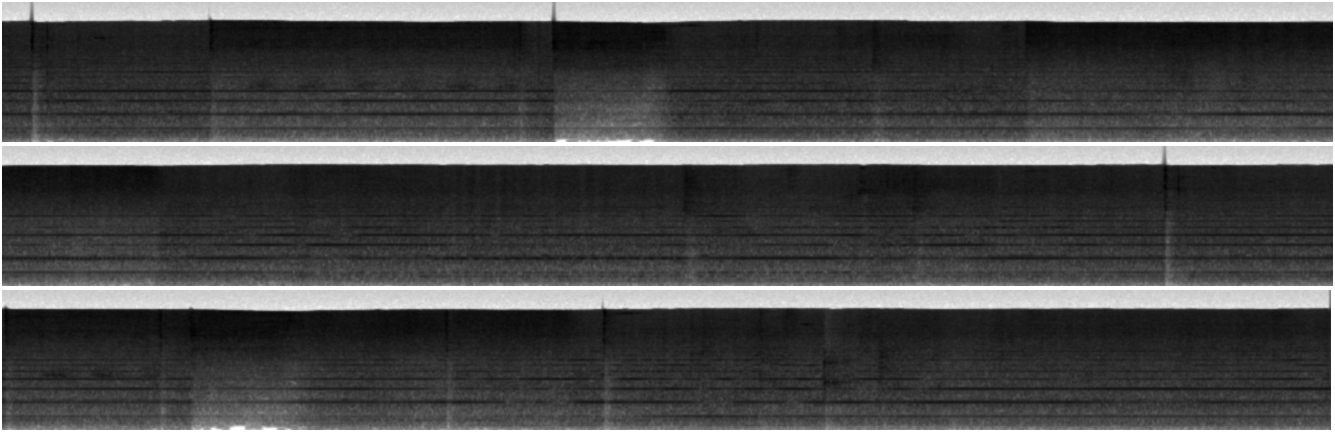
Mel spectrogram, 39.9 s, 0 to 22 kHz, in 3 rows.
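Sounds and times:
router high whine: 0.0 - 39.9
loud airy hiss: 2.1 - 6.8, 8.7 - 16.4, 26.6 - 32.7.

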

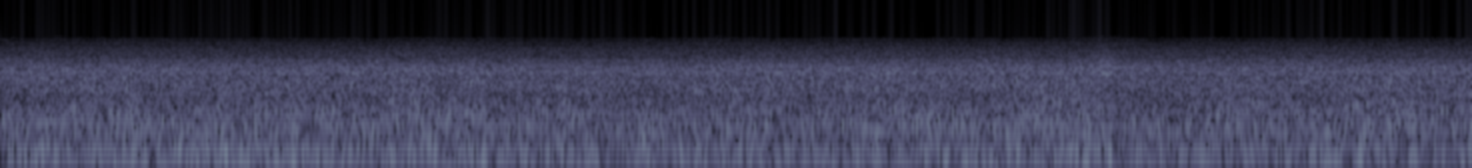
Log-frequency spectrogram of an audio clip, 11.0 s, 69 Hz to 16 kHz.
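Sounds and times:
dense machine noise: 0.0 - 11.0
low hum: 0.0 - 11.0.

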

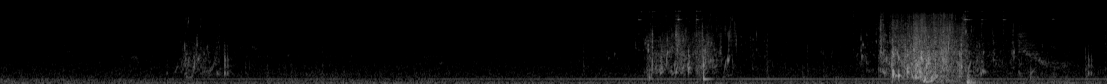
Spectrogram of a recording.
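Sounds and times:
faint steady hum: 0.0 - 11.0
fish splashing in water: 8.8 - 10.0.

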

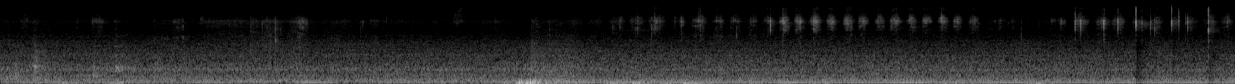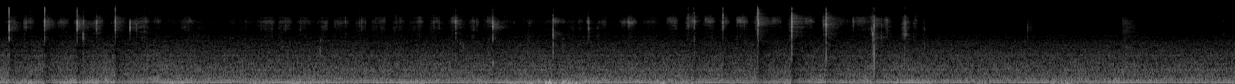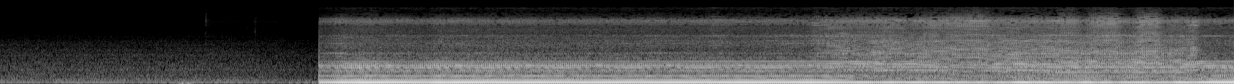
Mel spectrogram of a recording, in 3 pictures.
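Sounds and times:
steady low hum: 0.0 - 37.0
light scratching strokes on metal: 6.0 - 20.6.

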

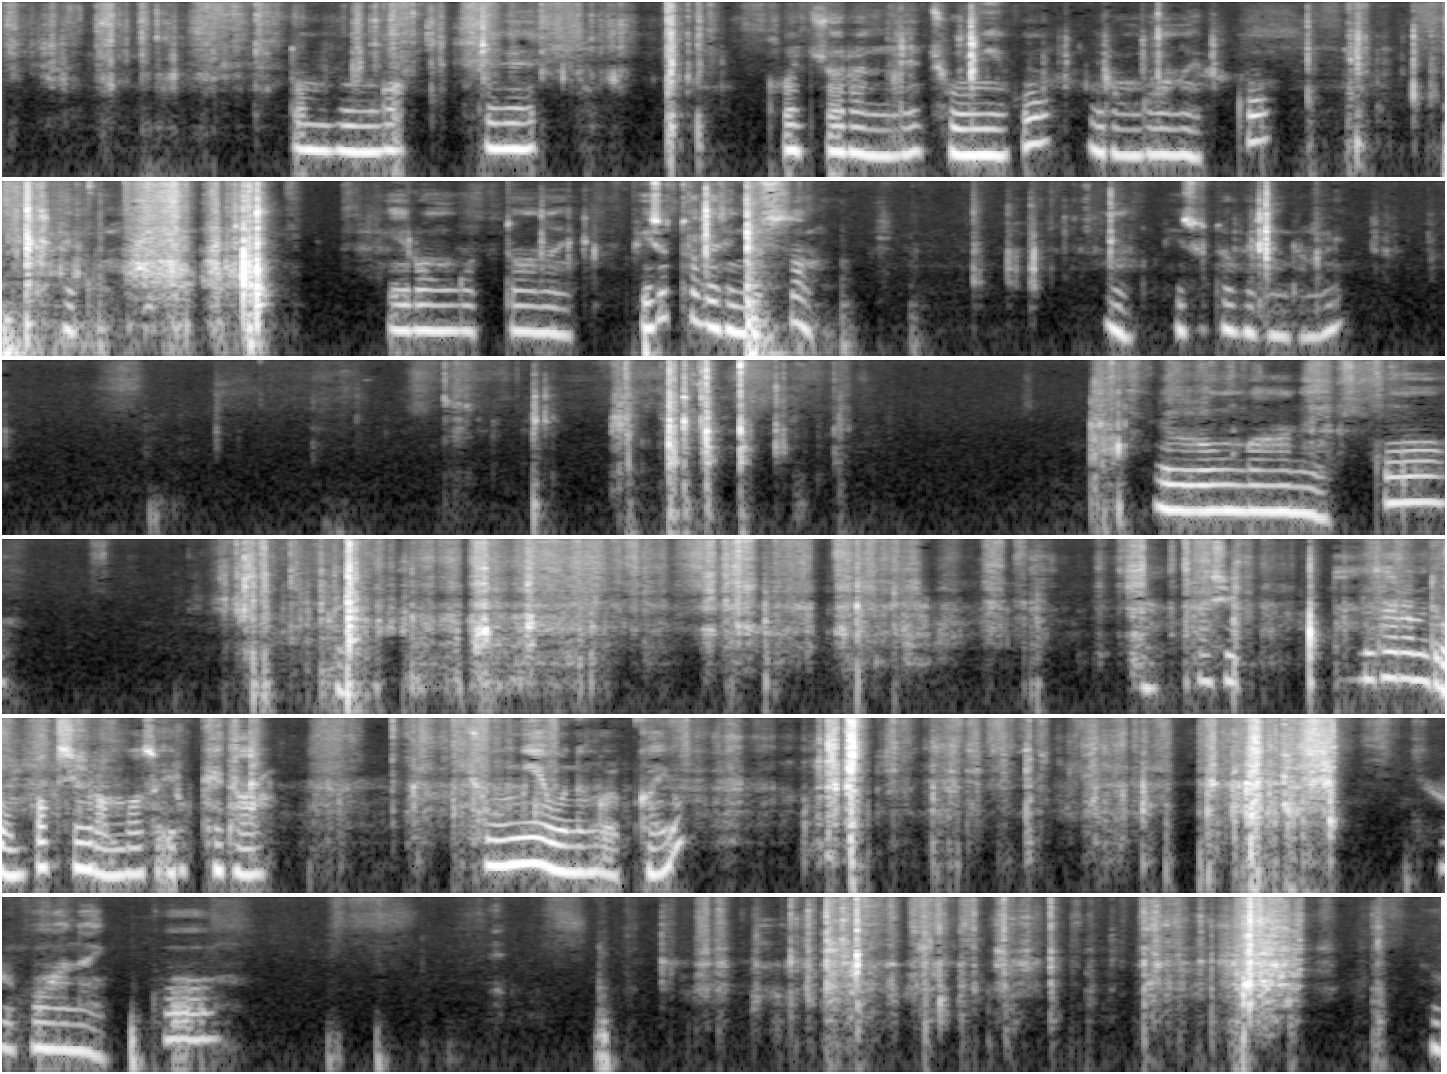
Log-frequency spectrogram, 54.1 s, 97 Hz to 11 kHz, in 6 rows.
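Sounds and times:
cardboard and paper rustling: 0.0 - 4.8, 5.4 - 11.4, 24.8 - 25.4, 28.2 - 44.8, 48.7 - 53.9.

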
